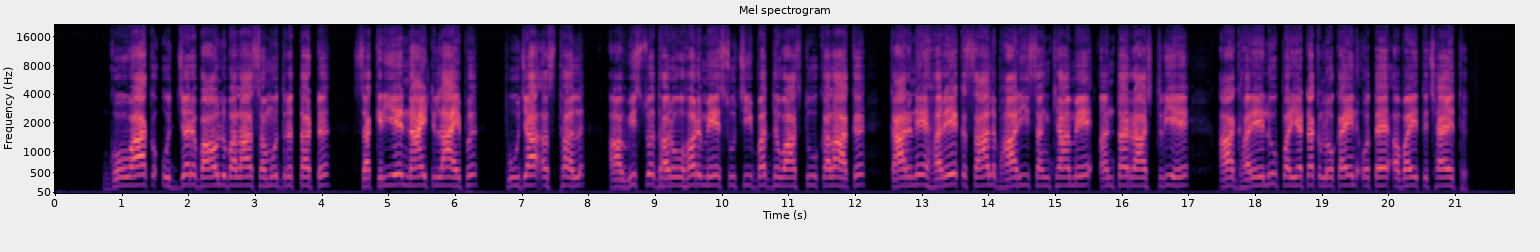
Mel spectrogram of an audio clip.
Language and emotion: Maithili, neutral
